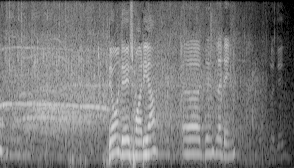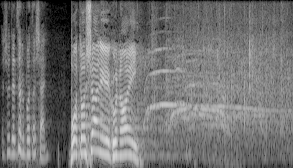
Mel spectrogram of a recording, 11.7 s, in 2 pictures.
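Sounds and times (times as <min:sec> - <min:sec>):
audience applause: 0:00.0 - 0:05.4, 0:08.7 - 0:11.7
speech: 0:02.2 - 0:04.8, 0:05.9 - 0:08.9.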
